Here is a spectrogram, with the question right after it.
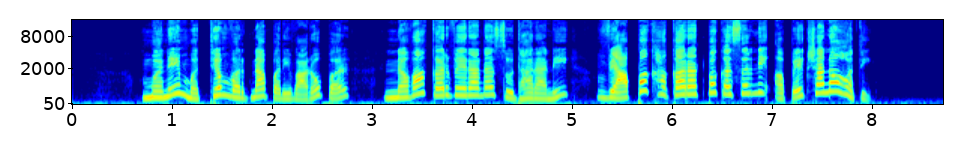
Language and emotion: Gujarati, surprised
